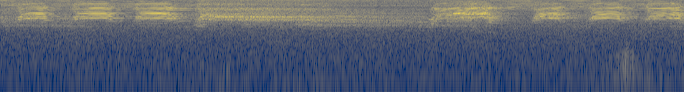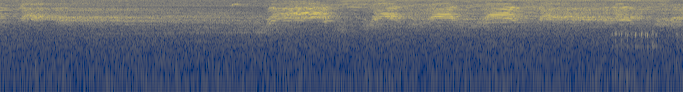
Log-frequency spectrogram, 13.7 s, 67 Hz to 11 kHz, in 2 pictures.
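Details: Minmin cicada song recorded 24 July 2016, a shrill buzzing drone pulsing in repeated bursts, fading in the middle and returning strongly near the end; one sharp click sounds partway through.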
